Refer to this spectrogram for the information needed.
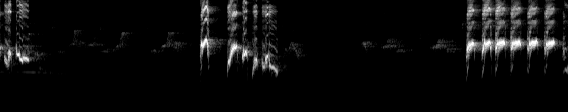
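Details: Morning training song of a red-whiskered bulbul: a slurred opening note, a bubbly warbled phrase, quiet, then a fast run of about seven crisp repeated notes.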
